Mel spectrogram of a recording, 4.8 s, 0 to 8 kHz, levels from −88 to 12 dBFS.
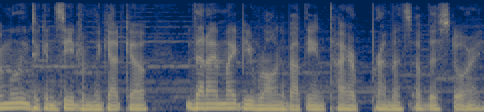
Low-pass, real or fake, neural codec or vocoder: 7.2 kHz; real; none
